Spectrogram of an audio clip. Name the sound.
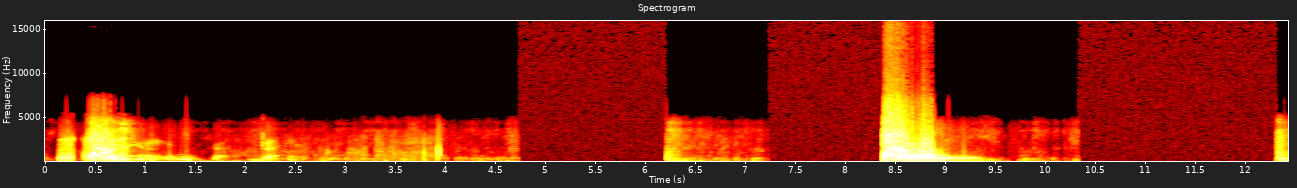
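dog barking aggressively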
